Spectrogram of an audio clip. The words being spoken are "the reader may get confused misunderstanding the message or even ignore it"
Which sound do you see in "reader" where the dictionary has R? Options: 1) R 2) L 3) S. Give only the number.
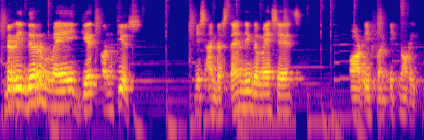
1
